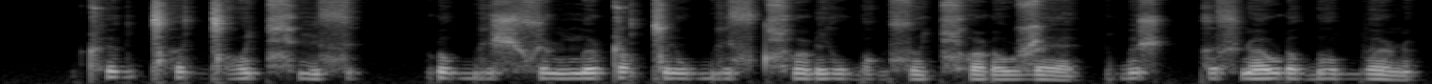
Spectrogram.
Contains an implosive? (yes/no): yes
